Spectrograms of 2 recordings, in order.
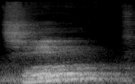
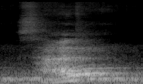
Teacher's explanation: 리을을 니은으로 발음을 합니다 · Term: 비음화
